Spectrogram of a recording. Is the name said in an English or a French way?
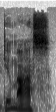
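English. The name is said with an English-sounding pronunciation. The speaker calls it wrong. "is the way most people say it"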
